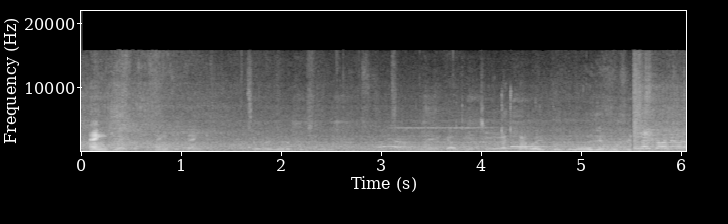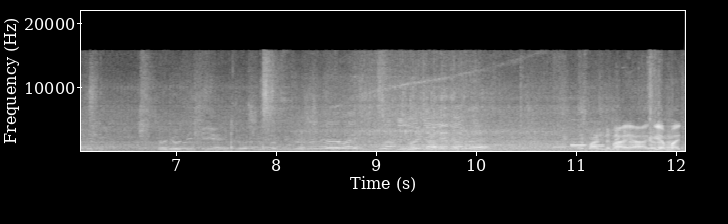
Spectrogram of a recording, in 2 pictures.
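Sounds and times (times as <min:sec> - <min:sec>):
people talking indistinctly: 0:00.0 - 0:12.0
street noise: 0:00.0 - 0:12.0.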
